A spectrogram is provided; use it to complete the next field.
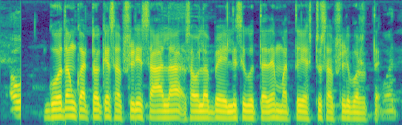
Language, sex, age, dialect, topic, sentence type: Kannada, male, 18-24, Central, agriculture, question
